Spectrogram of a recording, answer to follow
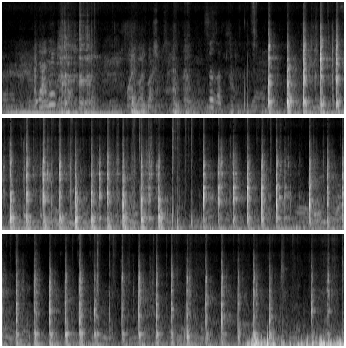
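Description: Hammer blows on a concrete building block, sharp, evenly spaced knocks at about two to three a second. They run for about ten seconds, starting some five seconds in. A low rumble follows near the end.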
